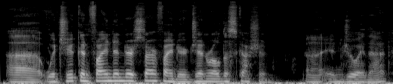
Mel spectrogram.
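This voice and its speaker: A woman with a very deep voice co-hosts a relaxed, casual live-stream chat. She is chatty, putting in short reactions and questions. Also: fairly quick. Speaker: co-host.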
